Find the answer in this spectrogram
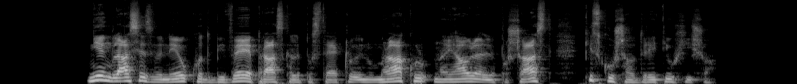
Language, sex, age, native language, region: Slovenian, male, 50-59, Slovenian, Zasavska region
